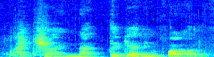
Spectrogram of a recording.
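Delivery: ordinary delivery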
